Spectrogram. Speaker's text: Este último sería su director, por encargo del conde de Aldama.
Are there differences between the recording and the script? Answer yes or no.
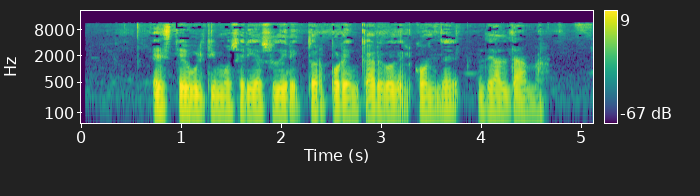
no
